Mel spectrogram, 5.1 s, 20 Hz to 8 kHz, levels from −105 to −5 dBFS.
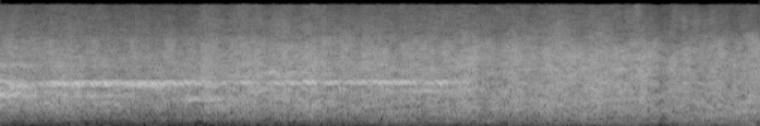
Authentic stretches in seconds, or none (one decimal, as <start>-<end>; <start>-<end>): none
